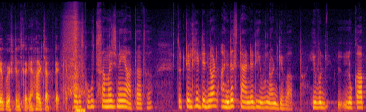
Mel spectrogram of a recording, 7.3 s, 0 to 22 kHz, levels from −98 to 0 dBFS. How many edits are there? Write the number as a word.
one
